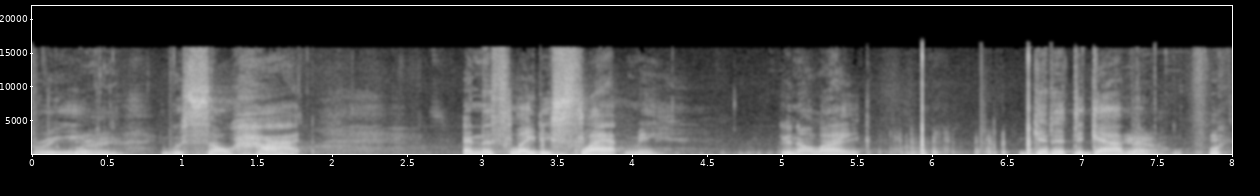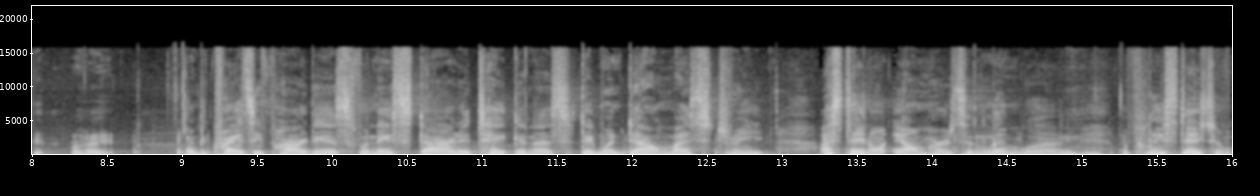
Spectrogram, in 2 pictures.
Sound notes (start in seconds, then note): 7.7 laughs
